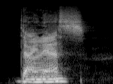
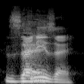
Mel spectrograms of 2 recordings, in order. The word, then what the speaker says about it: Dainese: Dynes. – Dine. Ease. No. – Die. – Die. – Knee. – Knee. Dainese. – Zay. – Dainese.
